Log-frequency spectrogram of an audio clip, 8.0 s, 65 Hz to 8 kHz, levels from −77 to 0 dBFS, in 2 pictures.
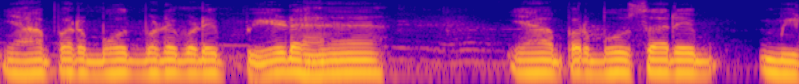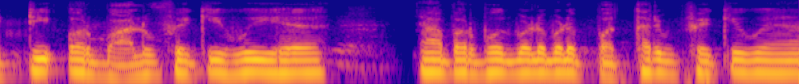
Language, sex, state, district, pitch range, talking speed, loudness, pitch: Hindi, male, Jharkhand, Palamu, 125-130 Hz, 205 wpm, -16 LUFS, 130 Hz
